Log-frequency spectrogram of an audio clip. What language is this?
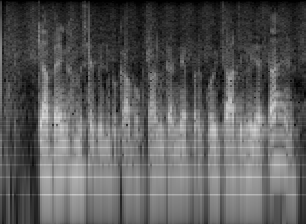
Hindi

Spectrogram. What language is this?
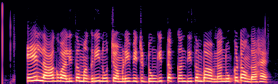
Punjabi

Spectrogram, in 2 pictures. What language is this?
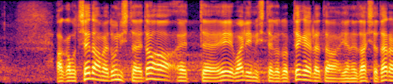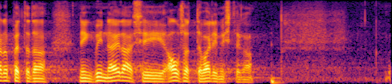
Estonian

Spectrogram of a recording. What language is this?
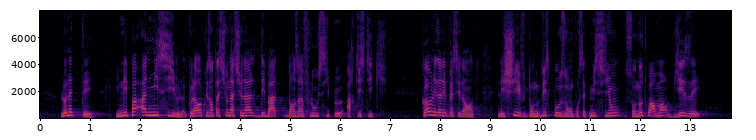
French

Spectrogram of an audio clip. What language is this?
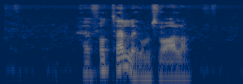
Norwegian Nynorsk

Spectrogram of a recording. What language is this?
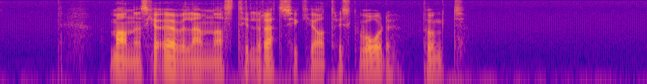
Swedish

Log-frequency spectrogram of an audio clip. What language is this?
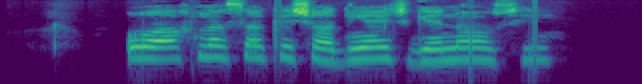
Pahari-Potwari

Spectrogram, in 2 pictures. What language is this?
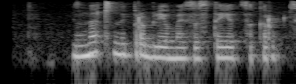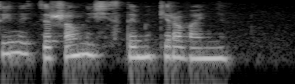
Belarusian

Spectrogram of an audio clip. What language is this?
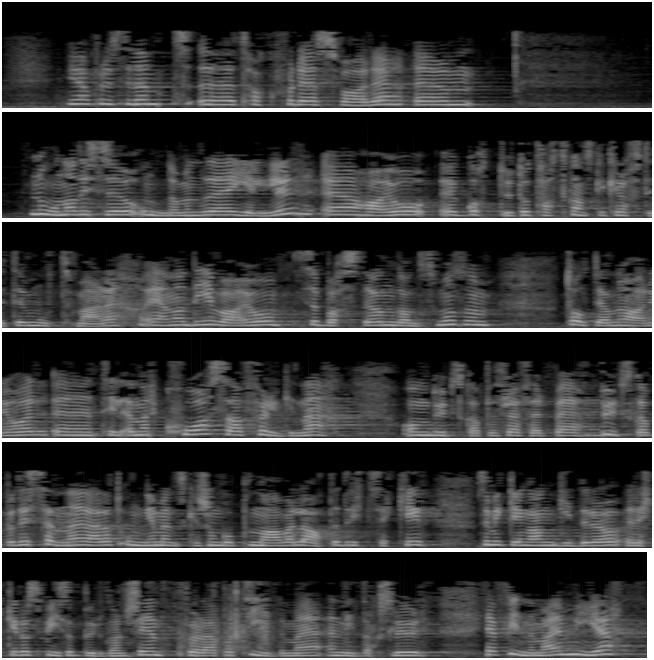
Norwegian Bokmål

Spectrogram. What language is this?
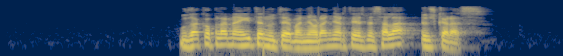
Basque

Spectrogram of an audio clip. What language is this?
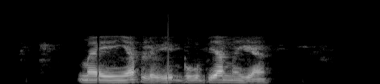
Eton (Cameroon)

